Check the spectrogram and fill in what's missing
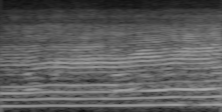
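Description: A rally car at Cadwell Park runs a circuit rally stage, its engine holding a steady, loud, harmonic drone that rises slightly through the moment, with no distinct gear change standing out.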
